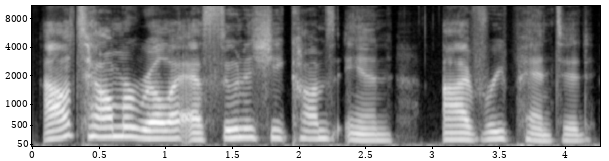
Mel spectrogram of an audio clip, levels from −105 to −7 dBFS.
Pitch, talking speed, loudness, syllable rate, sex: 180 Hz, 155 wpm, -17 LUFS, 4.6 syllables/s, female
